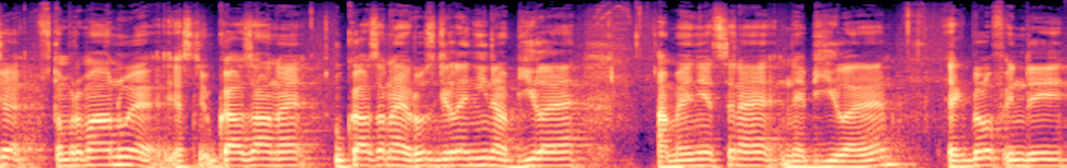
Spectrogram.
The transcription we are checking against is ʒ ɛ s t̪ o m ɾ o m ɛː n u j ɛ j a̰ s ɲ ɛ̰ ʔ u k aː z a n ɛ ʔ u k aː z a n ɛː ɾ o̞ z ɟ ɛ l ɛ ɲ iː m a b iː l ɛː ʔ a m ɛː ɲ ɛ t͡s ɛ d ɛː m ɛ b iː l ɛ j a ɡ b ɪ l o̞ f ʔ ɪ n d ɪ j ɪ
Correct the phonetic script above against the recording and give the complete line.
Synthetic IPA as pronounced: ʒ ɛ f t̪ o m ɾ o m aː n u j ɛ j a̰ s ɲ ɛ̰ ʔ u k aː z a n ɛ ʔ u k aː z a n ɛː ɾ o̞ z ɟ ɛ l ɛ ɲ iː n a b iː l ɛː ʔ a m ɛː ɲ ɛ t͡s ɛ n ɛː n ɛ b iː l ɛ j a ɡ b ɪ l o̞ f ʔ ɪ n d ɪ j ɪ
